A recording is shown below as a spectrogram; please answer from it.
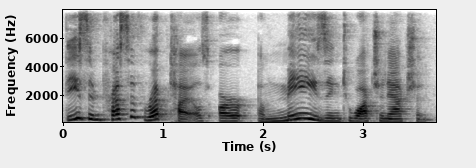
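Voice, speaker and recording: A woman's voice: medium pitch, sing-song, normal speed. Woman narrating an educational nature-documentary style lesson. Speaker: teacher presenting an educational lesson. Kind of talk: scripted educational narration with casual asides.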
